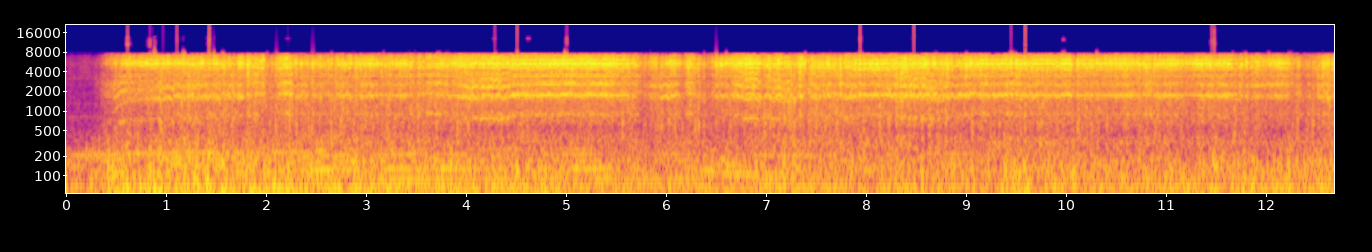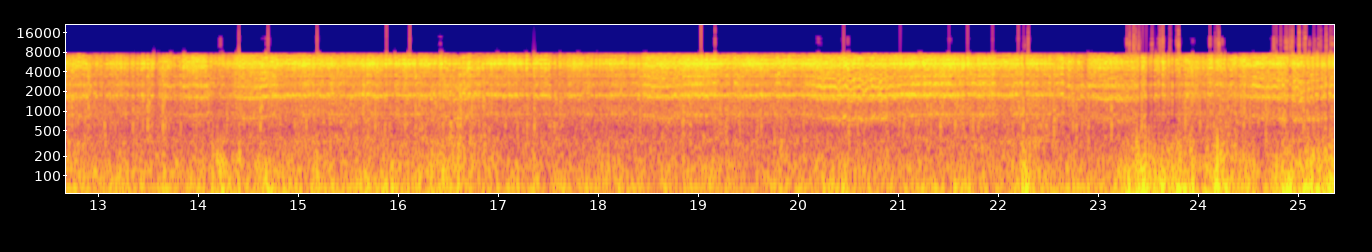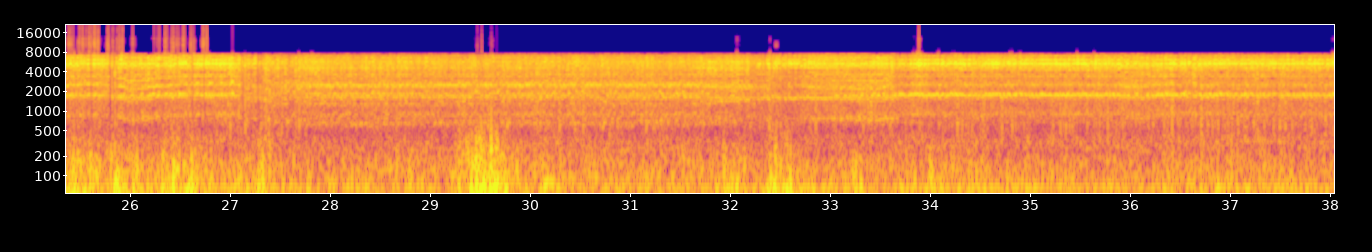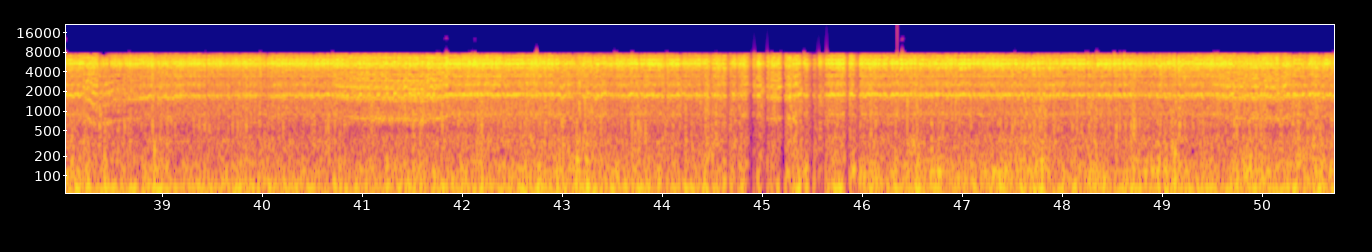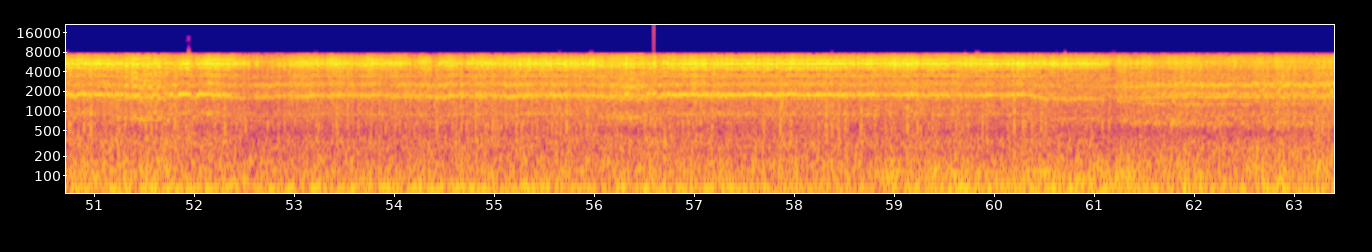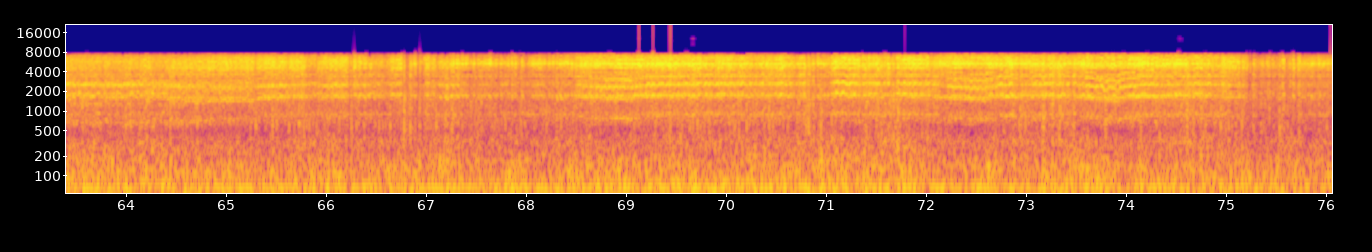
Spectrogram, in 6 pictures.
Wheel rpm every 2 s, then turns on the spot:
100, 230, 230, 220, 220, 230, 230, 230, 230, 230, 220, 230, 220, 220, 200, 200, 210, 230, 230, 220, 220, 230, 230, 230, 230, 220, 230, 230, 230, 230, 210, 190, 210, 230, 230, 230, 220, 230.
none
